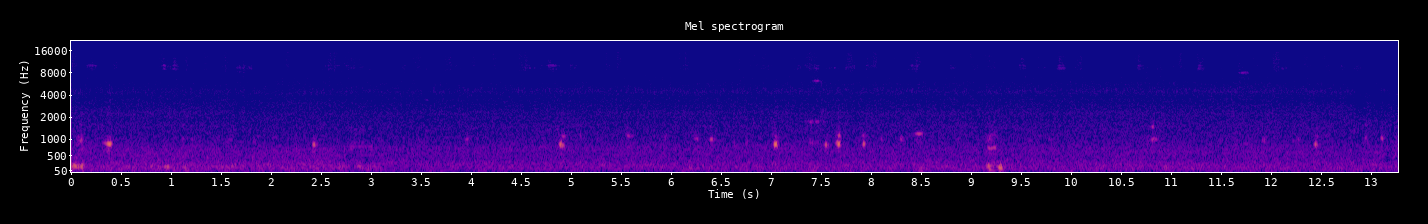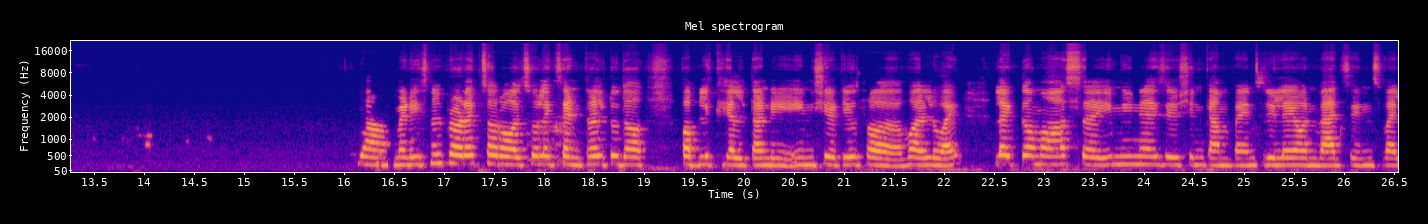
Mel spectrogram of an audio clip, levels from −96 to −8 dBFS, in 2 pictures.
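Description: From 22.15 to 23.40 s, just after "uh worldwide", repeated packet loss left about ten holes of up to 35 ms. Each was filled by stretching the previous sound, which makes the speech choppy.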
